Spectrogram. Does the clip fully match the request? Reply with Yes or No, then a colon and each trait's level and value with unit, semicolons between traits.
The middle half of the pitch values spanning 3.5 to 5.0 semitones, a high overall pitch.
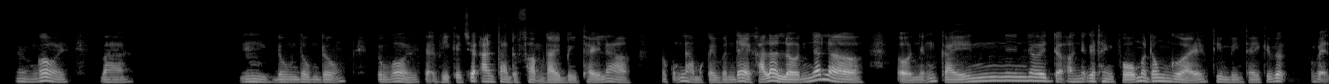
No: average, 4.2 semitones; low, 115 Hz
